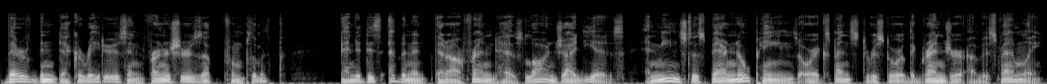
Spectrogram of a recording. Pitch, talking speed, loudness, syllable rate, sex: 95 Hz, 195 wpm, -18 LUFS, 5.6 syllables/s, male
